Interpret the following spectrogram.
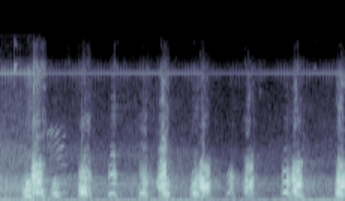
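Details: Runa, a dog being trained to hold and bark, barks loudly and repeatedly, about two barks a second, each a short harsh burst, some doubled, over a faint low hum.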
